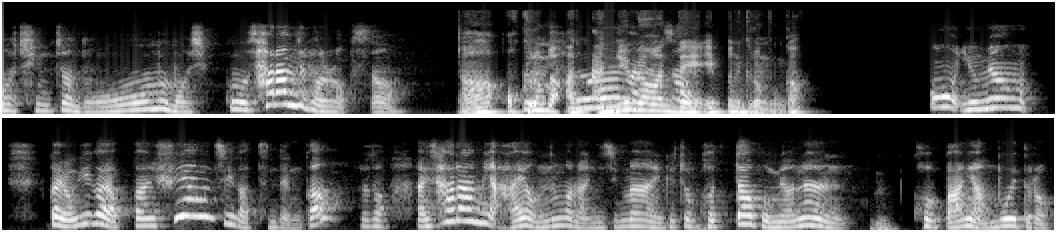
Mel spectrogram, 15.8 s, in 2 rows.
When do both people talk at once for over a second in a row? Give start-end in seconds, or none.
3.9-5.3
